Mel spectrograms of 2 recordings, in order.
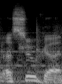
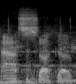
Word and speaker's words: Asuka: Cuz you have Assuka and Ray, which I'm pretty sure it's pronounced Asuka, not as sucka, but I don't know.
